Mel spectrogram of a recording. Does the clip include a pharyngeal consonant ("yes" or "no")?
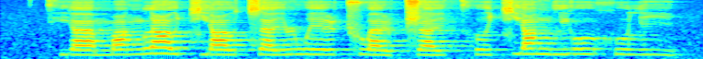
no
